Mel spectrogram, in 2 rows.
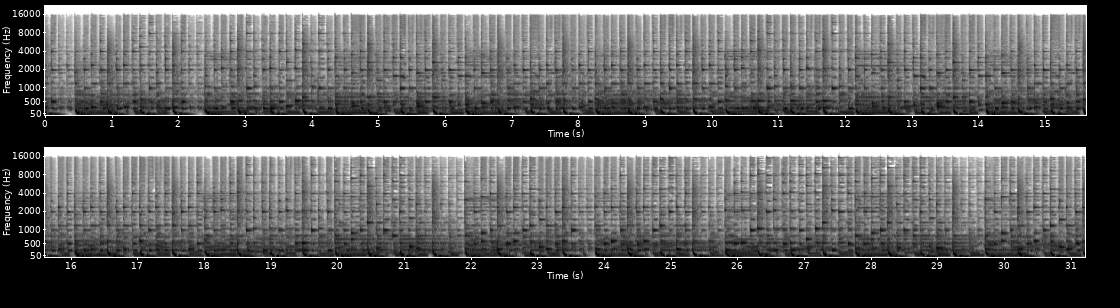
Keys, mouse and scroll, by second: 0.0 click, 1.1-3.7 drag, 3.7-4.4 scroll down 2, 4.4 click, 5.1 BackSpace, 5.2 BackSpace, 7.4 middle click, 8.0-9.5 drag, 9.5 scroll down 2, 9.6 scroll up 1, 9.8 middle click, 10.6 shift+a, 12.6 g, 13.8 middle click, 14.5 click, 14.7-15.7 middle drag, 15.7 scroll down 1, 15.9 scroll up 2, 16.0-16.6 scroll down 1, 16.6 click, 17.0 click, 18.6-20.0 drag, 21.7 middle drag, 22.0 click, 22.3 s, 25.3 g, 29.7 click, 31.1 click.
